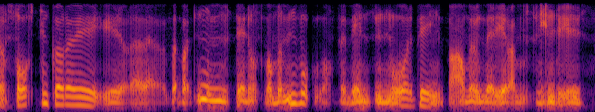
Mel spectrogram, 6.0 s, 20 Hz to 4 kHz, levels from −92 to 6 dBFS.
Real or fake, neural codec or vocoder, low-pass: fake; autoencoder, 44.1 kHz, a latent of 192 numbers a frame, MeloTTS; 3.6 kHz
